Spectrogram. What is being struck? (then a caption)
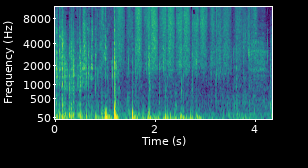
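Small paperboard product box. Fingertips and nails scratch and tap the surface of a hollow, hand-sized, flat printed paperboard screen-protector package, a cardboard product box, held close to the mic. Dry, papery rubbing and scraping runs throughout, with soft, low, hollow thumps and a couple of sharper taps standing out early on. The scratching trails off toward a quieter end.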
